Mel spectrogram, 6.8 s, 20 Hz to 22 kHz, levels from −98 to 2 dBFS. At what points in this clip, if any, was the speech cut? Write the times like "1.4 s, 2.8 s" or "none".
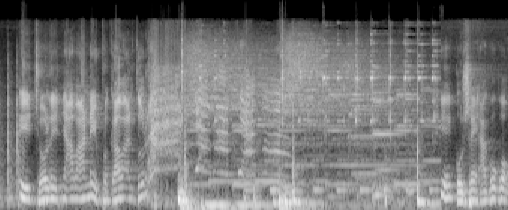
5.9 s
